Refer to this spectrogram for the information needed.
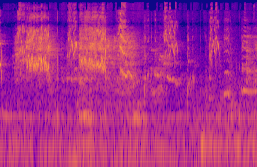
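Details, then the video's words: Budgies, happy and playing, deliver harsh buzzy warble bursts followed by softer chattering chirps. "Happy & Playing Beautiful Budgies sounds"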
